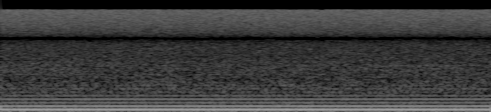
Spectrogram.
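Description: Steady electrical mains hum: an even, unchanging buzz of stacked low tones with nothing else over it.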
